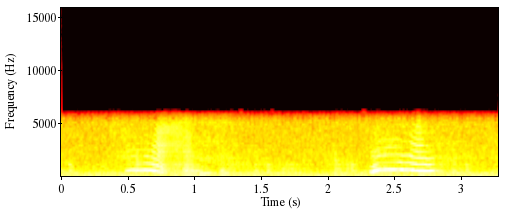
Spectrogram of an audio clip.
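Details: Pet cat making odd noises while asleep indoors: two thin whistled calls, each rising then falling, about two seconds apart, the first followed by a brief lower squeak.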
